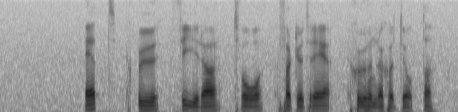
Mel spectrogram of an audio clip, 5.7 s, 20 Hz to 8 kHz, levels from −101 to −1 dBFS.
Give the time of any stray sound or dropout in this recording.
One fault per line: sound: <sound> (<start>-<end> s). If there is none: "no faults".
sound: dropout (1.6-1.7 s)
